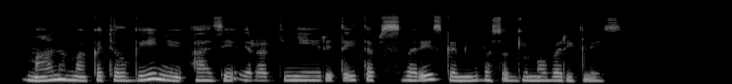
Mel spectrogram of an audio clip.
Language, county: Lithuanian, Kaunas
